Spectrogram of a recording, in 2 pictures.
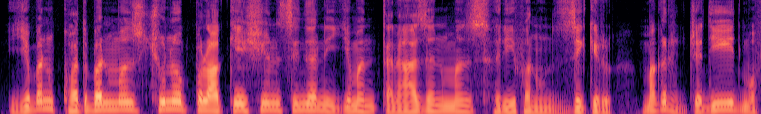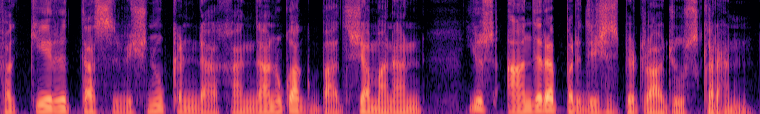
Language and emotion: Kashmiri, neutral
